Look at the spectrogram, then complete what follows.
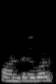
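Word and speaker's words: honourable: आगे आर्टिकल लगेगा ऑनरेबल क्योंकि स्वर के हिसाब से अ के हिसाब से उसका उच्चारण ऑनरेबल का जो है ओनरेबल ऑन रेवल इस हिसाब से है तोकि स्वर है तो यहां पे एन का प्रयोग किया जाएगा आइए दूसरा क्वेश्चन देखते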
